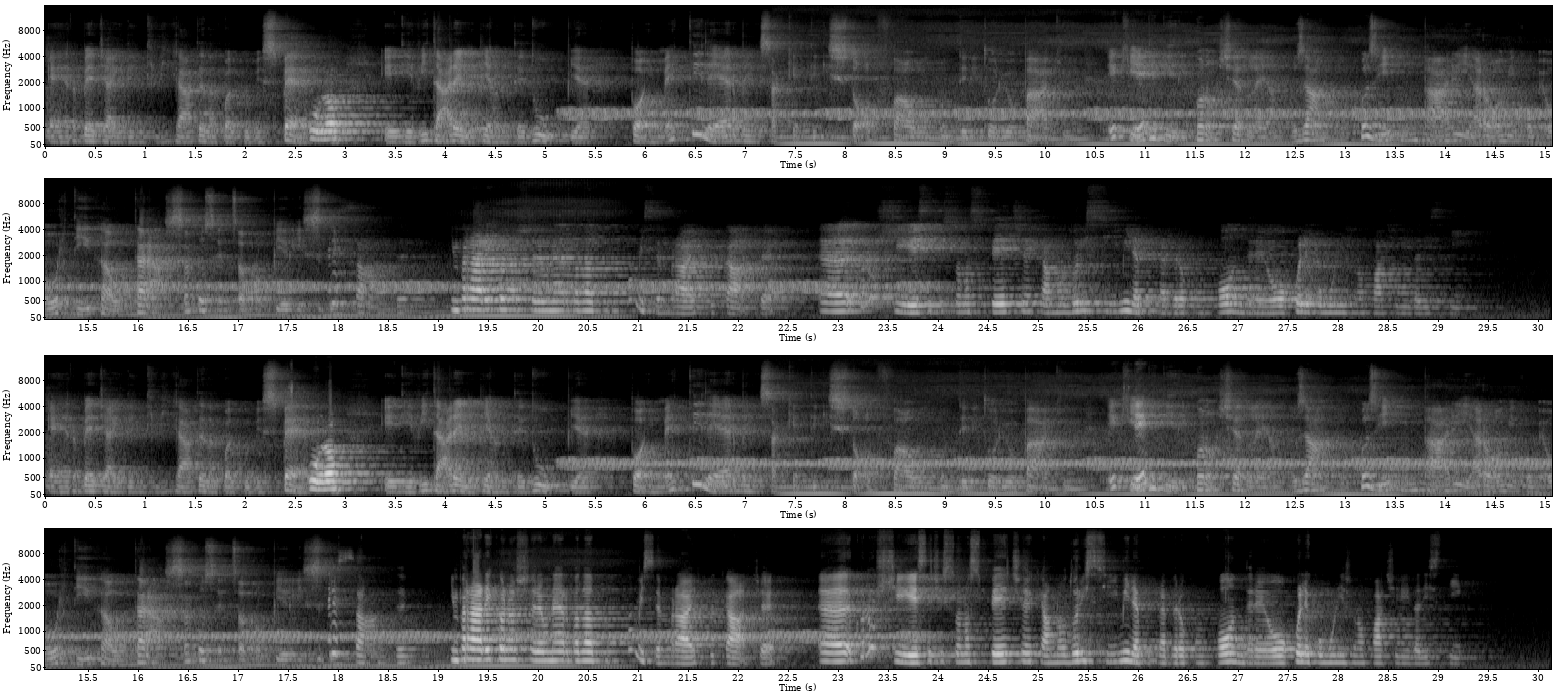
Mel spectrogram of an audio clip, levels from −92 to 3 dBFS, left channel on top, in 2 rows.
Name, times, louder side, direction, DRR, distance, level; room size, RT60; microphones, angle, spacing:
voice 1, 0.0-3.0 3.4-18.0, equal, 5° left, 2 dB, 0.4 m, -39 dB
voice 2, 2.6-3.0 10.9-11.0 17.9-18.7 19.1-21.6 21.9-22.4 22.8-29.2, right 6 dB, 85° right, 10 dB, 0.3 m, -29 dB
sound 1, 5.1-23.8, right 2 dB, 25° right, 1.4 m, -43 dB
sound 2, 7.3-20.9, left 1 dB, 75° left, 1.8 m, -48 dB
10.5 x 5.5 x 2.4 m, 1.5 s
head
